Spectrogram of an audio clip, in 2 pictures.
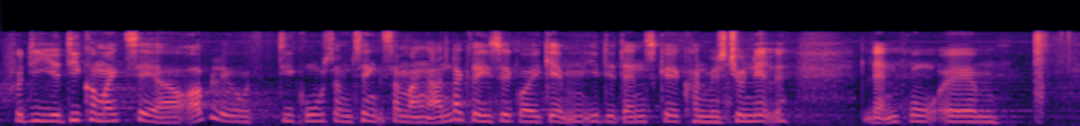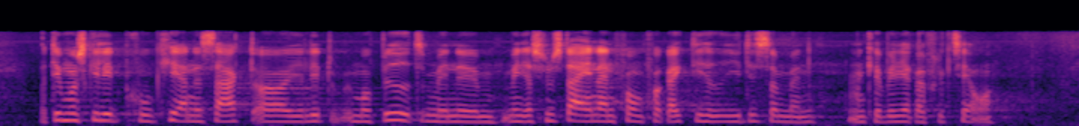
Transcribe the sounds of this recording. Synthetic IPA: fɒ̽dḭːd̥ikʰɒ̽m̰ɐe̝ɡ̥t͡sʰe̝æʔɒ̽b̥le̝̰ːʊd̥iɡ̥o̝ːsɒ̽mt͡sʰe̝ŋ̰sɒ̽mːɑ̈ŋəɑ̈nd̥ʁɐkʰʁiːsɐɡ̥ɒ̰ːiɡ̥em̰m̩id̥e̝d̥ænsɡ̥əkʰɒ̽nʋenɕo̝nel̰ə | lænb̥ʁṵːø | ɒ̽d̥e̝æɐmɒ̽sɡ̥e̝̰ːled̥̚pʰʁo̝ʋo̝kʰe̝̰ːɐnəsɑ̈ɡ̥̚d̥ɒ̽le̝d̥mob̥e̝ð̰ˠdˠmenømenjɑɪsynsd̥ɑæɐe̝nlæn̩fɒ̰ːmfɒ̽ʁeɡ̥̚d̥ihe̝ð̞̰ˠid̥e̝sɒ̽mːænmænkʰæʋeljəæʁɛfleɡ̥t͡sʰḛːɐɒ̰ɐ

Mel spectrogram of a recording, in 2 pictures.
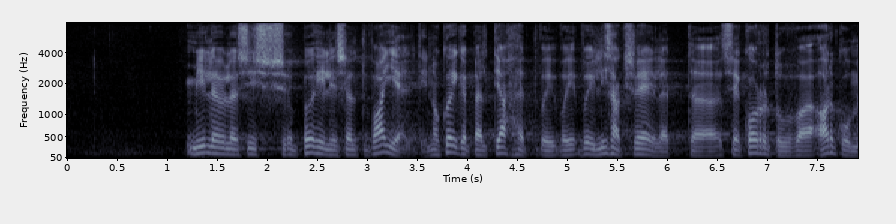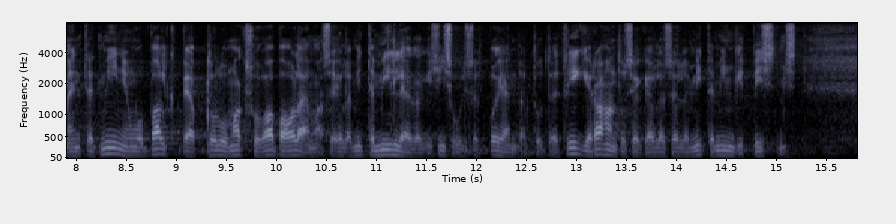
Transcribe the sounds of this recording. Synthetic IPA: milːe̞yle̞sispɤɦilise̞lt̪vɑje̞̰ld̪̥ino̞kɤjɡe̞beɑlt̪ːˑjɑhe̞t̪ːˑvɤjvɤjvɤjlisɑksve̞ːle̞t̪ːˑse̞ːko̞rd̪uvɑrɡ̥ume̞nt̪ːˑe̞t̪miːniumupɑlkːpe̞ɑb̥t̪ulumɑksuvɑb̥ɑo̞lɛmɑ̰sejo̞le̞mit̪ːe̞milːe̞ɡ̥ɑɡ̥isisulise̞lt̪̚pɤhje̞nd̪̥ɑ̰t̪ːˑud̪̥e̞t̪ːˑriːɡ̥iɾʔɑɦɑnd̪̥use̞ɡ̥ɑjoleselːemit̪ˑːe̞miŋɡ̥it̪̚pist̪mist̪

